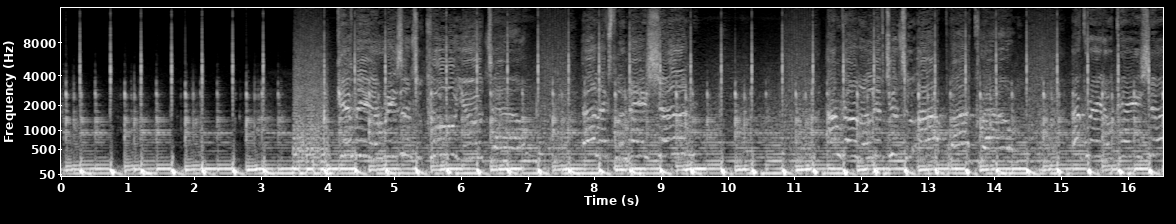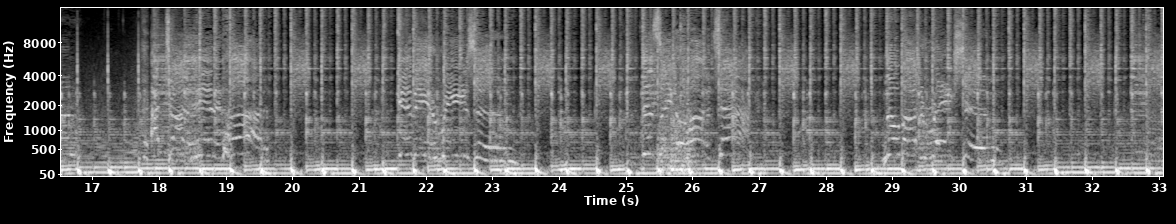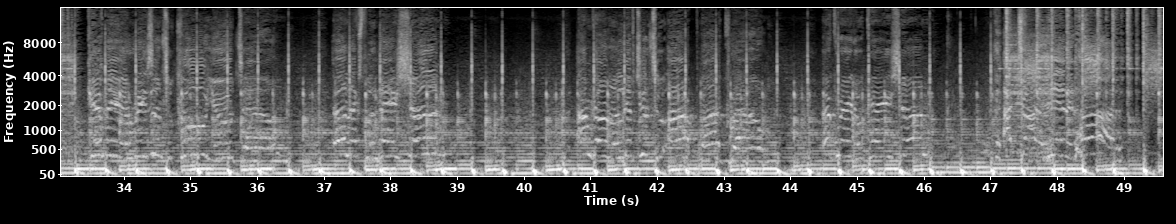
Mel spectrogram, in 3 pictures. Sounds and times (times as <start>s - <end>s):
Music: 0.0s - 49.5s.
